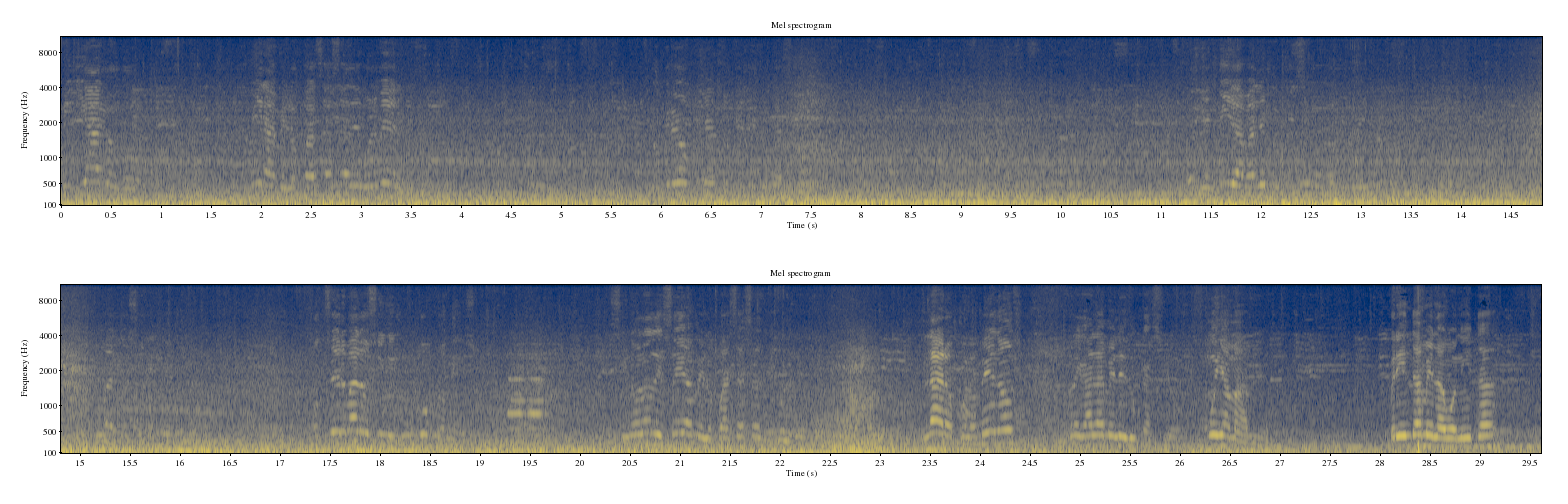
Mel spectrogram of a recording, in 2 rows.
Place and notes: Guayaquil, Équateur - in the bus
Guayaquil, Ecuador, 17 December 2014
